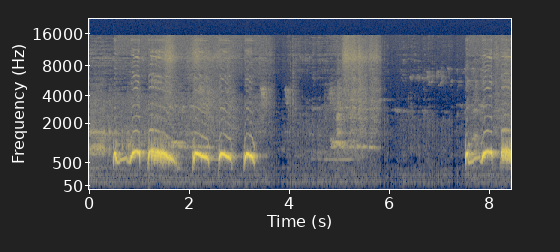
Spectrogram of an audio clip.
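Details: Spotted dove of a local strain, singing loudly in a deep tone to prompt other doves to call back. Clusters of curved, hooting coos come in short bursts, then a silent gap, then a fresh burst.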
